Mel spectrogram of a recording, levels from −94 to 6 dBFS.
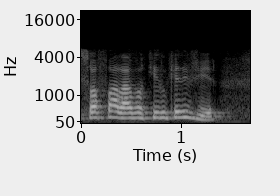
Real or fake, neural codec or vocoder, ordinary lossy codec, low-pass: real; none; none; 5.4 kHz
